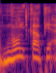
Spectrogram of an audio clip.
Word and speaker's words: mondkapje: Iedereen weet dat je mondkapje uitspreekt met het accent op de mond. Klemtoon plat op de bek, zoals in Twente zeggen.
